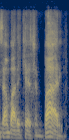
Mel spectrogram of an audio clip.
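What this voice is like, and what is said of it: Put-on Florida accent. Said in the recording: “with his Florida accent”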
